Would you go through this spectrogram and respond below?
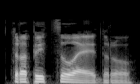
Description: trapezoedro [ trape ZZ o $ dro ] s. m.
